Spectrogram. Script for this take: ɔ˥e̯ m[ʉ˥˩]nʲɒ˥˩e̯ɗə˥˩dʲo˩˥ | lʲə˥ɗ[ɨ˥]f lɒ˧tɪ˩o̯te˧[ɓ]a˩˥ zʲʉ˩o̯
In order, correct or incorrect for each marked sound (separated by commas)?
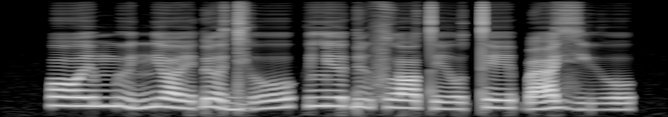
correct, incorrect, correct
